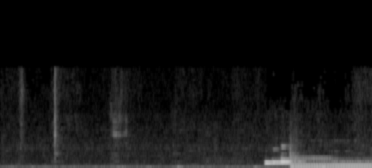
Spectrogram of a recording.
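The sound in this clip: Telephone call tone as a call is placed. After near silence with a few faint clicks, a short tonal chirp leads into a steady, held two-pitch tone that runs to the end.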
